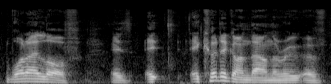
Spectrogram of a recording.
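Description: A man's voice: fairly low pitch, moderate pace. A young man hosting a casual podcast, talkative and teasing, often stammering as he restarts a sentence. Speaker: podcast host. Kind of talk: casual chat.

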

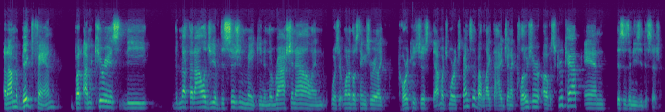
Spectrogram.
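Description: A man's voice: a little high, brisk, a little mellow, rough recording. A man hosting a virtual wine tasting over a video call, chatting in a rambling way and repeating words as he looks for what to say. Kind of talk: interview chat.

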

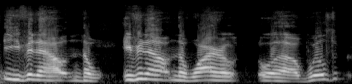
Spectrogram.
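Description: A man's voice: sits high, normal speed, gravelly, crowd noise. A man co-hosting a casual chat about a TV episode, rambling, restarting his sentences and swearing now and then. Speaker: podcast co-host.

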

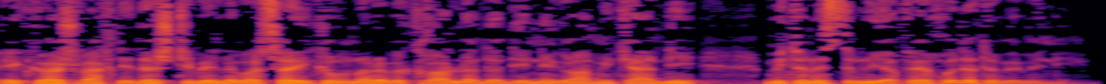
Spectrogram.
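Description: A man's voice: on the low side, a little mellow, husky. A man voicing a smug, mocking male neighbor who taunts with a sneer in a story reading. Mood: taunting. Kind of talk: audiobook character voice.

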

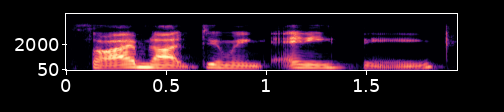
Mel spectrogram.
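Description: A woman's voice: fairly low pitch, animated, unhurried, fairly bright tone, no room sound, dull audio. A woman co-hosting a podcast in casual chat, playful and giggly as she tells stories. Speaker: podcast co-host.

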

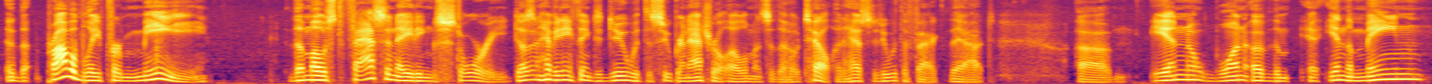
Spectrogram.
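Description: A middle-aged man chats his way through a livestream with a mellow, warm tone. He rambles and restarts often, recorded dry and close on a headset mic. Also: mid-range voice, no room sound. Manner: rambling, with frequent restarts and fillers. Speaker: livestream host. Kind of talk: casual livestream chat. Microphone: headset microphone with headphones.

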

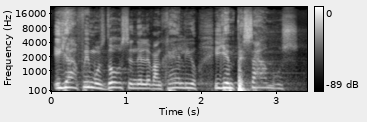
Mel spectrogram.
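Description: A man's voice: sits high, fairly even intonation, normal speed, darkish tone. A man giving an earnest, emotional testimony as a preacher, rising into fervent prayer. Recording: long hall reverb.

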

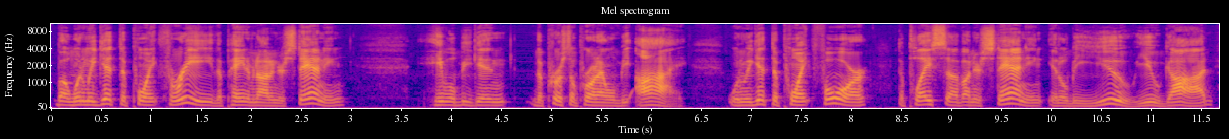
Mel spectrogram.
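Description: A middle-aged man preaching a sermon, explaining scripture verse by verse and reading the quoted passages slowly and deliberately. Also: medium pitch, expressive, no echo. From born in Sudan, raised in Ethiopia and America. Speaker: pastor.

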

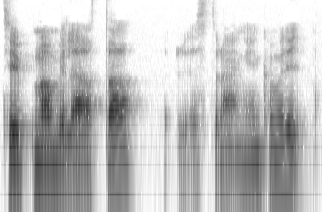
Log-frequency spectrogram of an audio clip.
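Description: Deep-voiced man podcast co-host. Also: a little mellow. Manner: laughing, self-mocking, swears casually. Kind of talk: casual chat.

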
